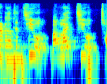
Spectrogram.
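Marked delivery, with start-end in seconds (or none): 2.1-2.1 "ছ" as an aspirated chh, as at the start of ছয়; pronounced as in ছয়. Shown as a demonstration. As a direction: sound out "ছ" alone, like the first sound of ছয়. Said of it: "ছয়ের মতো". ("ছ" ছয়ের ছ-এর মতো উচ্চারণ)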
